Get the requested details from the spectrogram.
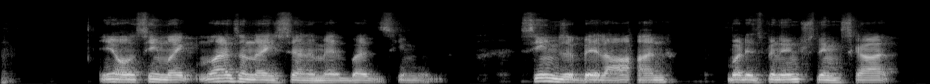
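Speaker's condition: ALS; difficulty speaking for long periods

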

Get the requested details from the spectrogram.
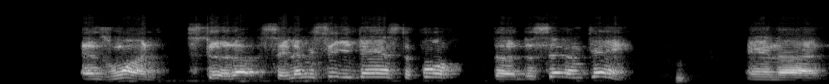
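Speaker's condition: Parkinson's disease; symptoms vary day to day, some days legs feel good

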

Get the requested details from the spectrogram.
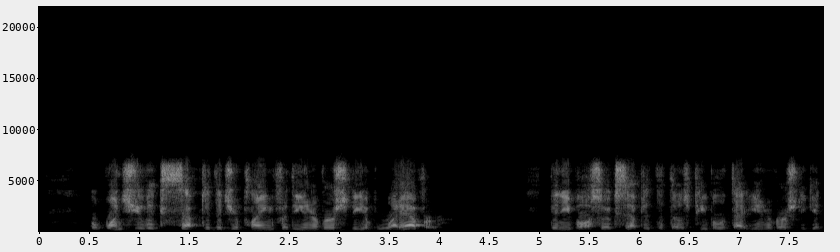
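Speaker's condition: No condition

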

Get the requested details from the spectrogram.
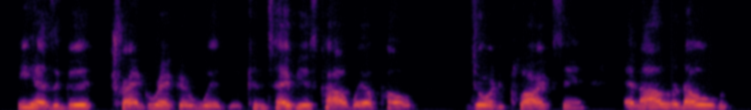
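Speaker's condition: No condition

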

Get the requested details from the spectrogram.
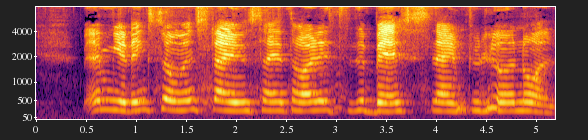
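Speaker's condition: Friedreich's ataxia; progressive muscle degeneration, wheelchair user since teens

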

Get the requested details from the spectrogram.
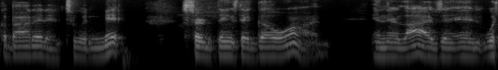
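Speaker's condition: No condition

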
